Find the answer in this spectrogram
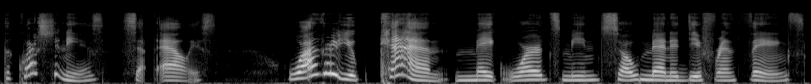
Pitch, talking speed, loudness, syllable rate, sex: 230 Hz, 110 wpm, -20 LUFS, 3.3 syllables/s, female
